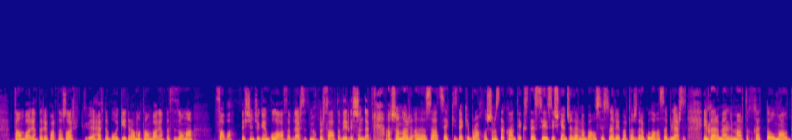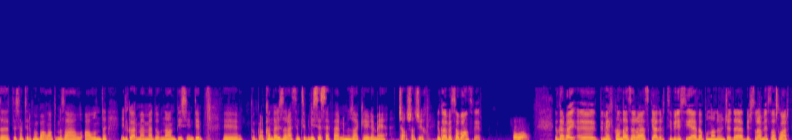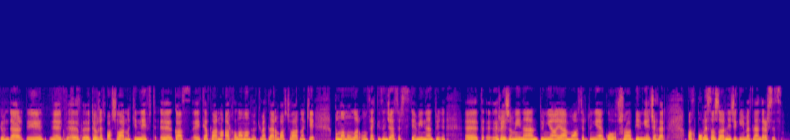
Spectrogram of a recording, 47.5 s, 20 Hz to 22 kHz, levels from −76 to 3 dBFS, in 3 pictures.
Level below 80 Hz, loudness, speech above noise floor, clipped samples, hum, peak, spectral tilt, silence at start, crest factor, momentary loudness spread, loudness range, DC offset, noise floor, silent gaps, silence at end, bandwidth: -40 dBFS; -19 LUFS; 40 dB; under 0.1%; none; -4 dBFS; -5 dB/octave; 0 s; 16 dB; 6 LU; 3 LU; under 0.1%; -59 dBFS; none; 0.15 s; 8.8 kHz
